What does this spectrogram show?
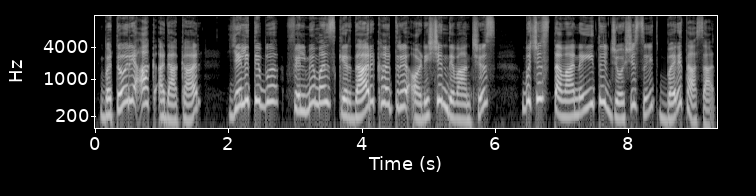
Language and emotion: Kashmiri, happy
